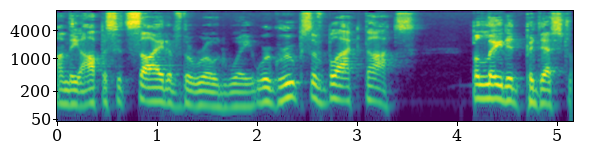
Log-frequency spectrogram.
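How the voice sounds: Against a quiet background, the speaker uses a natural reading voice.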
